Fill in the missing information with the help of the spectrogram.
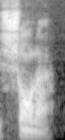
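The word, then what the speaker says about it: Champlemy: Apparemment, il ne faut pas prononcer le P de Champlain, donc ça fait Champlain.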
